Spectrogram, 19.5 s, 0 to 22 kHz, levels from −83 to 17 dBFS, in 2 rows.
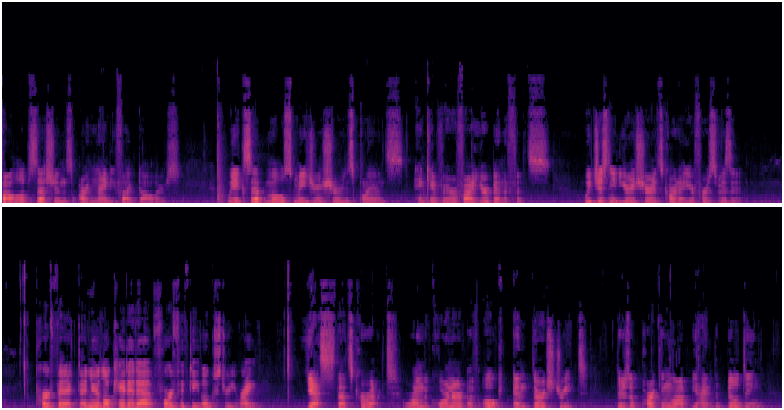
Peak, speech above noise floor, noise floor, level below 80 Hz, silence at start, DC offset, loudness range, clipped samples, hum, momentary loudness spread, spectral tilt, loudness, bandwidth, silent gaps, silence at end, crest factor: -4 dBFS; 23 dB; -51 dBFS; -60 dBFS; 0 s; under 0.1%; 6 LU; under 0.1%; none; 15 LU; -3 dB/octave; -27 LUFS; 15 kHz; none; 0.1 s; 24 dB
